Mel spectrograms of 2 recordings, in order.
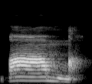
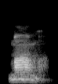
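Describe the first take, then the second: First: The vowel is exaggerated with a very wide-open mouth. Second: The vowel is relaxed with a normal mouth opening. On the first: The speaker calls it wrong. "we will not pronounce this word like ... or 妈妈" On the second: The speaker calls it right. "we just pronounce like"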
